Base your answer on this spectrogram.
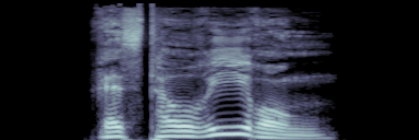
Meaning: restoration
- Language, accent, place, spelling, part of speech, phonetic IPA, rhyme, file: German, Germany, Berlin, Restaurierung, noun, [ʁestaʊ̯ˈʁiːʁʊŋ], -iːʁʊŋ, De-Restaurierung.ogg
